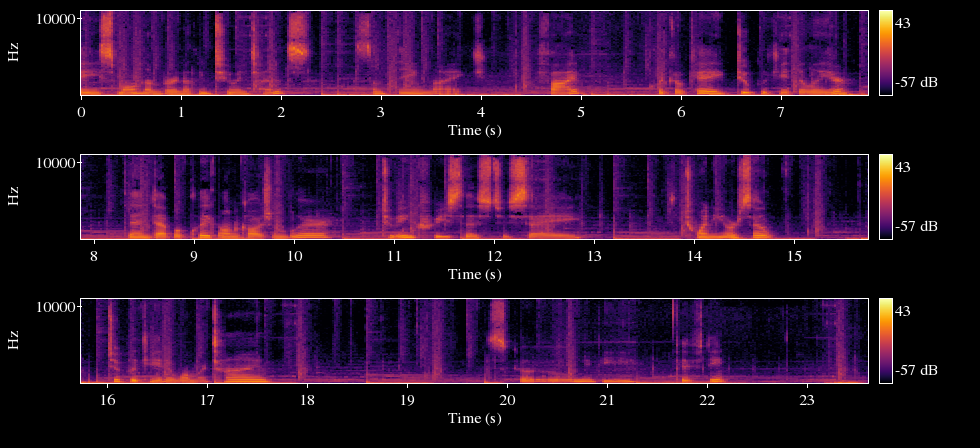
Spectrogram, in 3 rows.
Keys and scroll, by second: 7.6 super+j, 15.7 super+j, 23.3 super+j.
